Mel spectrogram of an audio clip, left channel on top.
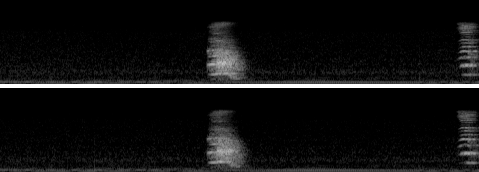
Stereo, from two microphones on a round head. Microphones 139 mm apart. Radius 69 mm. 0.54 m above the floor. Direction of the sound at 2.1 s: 5° left (ahead or behind).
